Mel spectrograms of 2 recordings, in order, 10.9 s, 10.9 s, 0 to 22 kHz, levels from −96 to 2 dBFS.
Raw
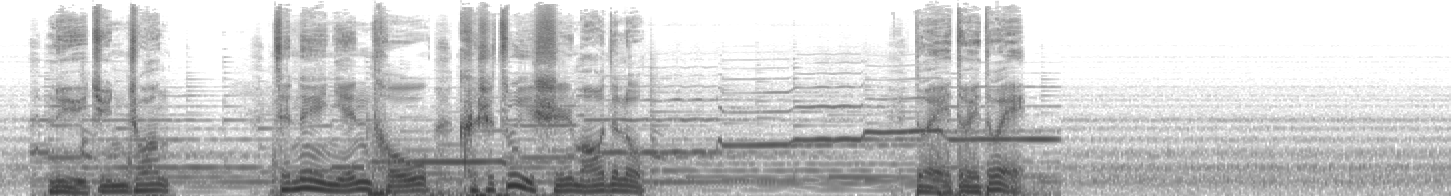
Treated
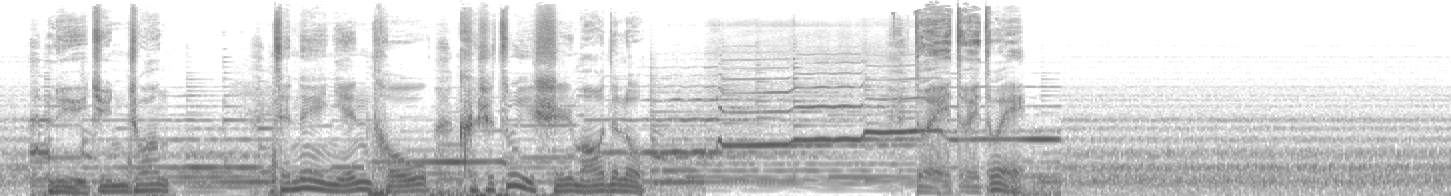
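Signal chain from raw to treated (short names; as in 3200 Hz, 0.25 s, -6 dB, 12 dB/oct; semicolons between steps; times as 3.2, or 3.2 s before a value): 5.29–7.43 tilt +4 dB/oct; compressor 5:1, threshold -34 dBFS, peak gain reduction 16.5 dB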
